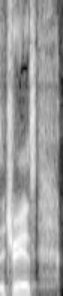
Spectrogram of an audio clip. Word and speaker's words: Atreus: I do know his name is pronounced Atreus.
